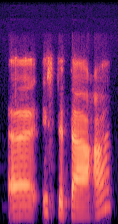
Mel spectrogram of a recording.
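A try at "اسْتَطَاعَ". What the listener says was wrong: इस्तिताअ, इस्तिताअ नहीं, ता, सॉरी जेर नहीं है, इसमें जबर है। इस्तिताअ, इस्तिताउ।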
